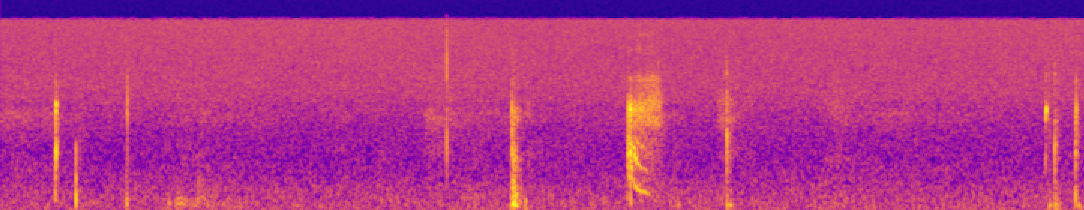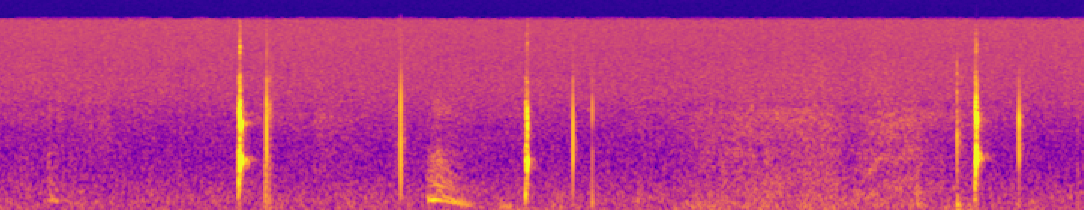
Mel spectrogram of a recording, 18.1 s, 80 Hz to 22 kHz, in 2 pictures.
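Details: Newborn baby with hiccups: soft, sharp little clicks at irregular intervals, about 10 a minute, in a quiet room.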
